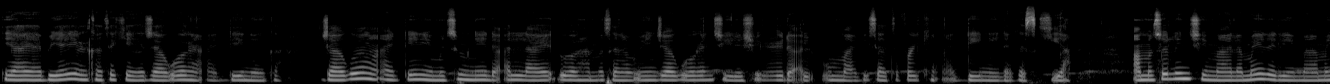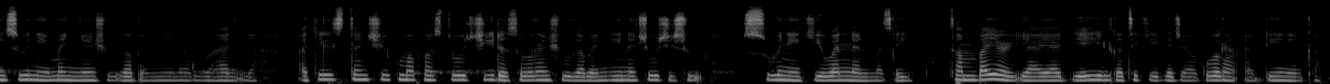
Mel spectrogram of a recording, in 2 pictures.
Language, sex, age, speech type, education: Hausa, female, 46-60, spontaneous, tertiary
